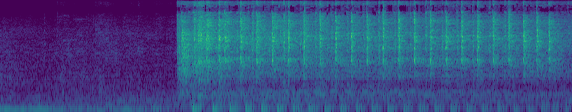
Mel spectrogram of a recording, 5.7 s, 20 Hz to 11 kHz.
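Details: Four-wheeler ATV engine started after sitting 2-3 months through cold winter, battery problem, warm day: quiet, then fires and settles into quick steady thumping about three beats a second; normal start.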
